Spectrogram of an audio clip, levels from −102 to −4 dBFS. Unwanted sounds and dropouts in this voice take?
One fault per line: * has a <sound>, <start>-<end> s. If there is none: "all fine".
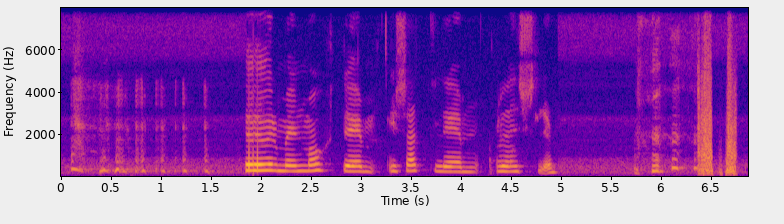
* has a laugh, 0.1-1.6 s
* has a laugh, 5.7-6.8 s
